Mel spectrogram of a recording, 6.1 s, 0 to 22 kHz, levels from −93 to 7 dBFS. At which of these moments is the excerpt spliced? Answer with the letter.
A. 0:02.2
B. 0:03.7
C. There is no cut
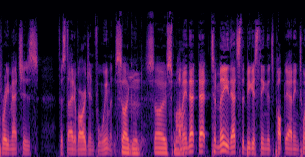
C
